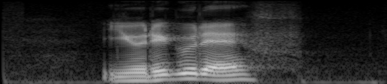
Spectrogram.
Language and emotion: Russian, positive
